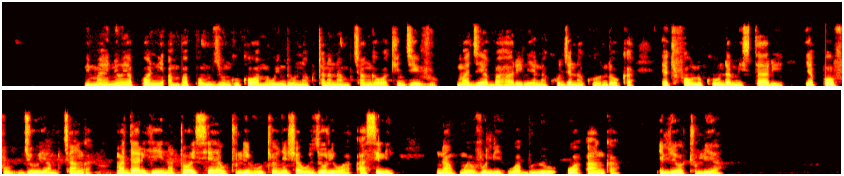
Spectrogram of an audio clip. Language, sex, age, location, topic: Swahili, male, 18-24, Mombasa, government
